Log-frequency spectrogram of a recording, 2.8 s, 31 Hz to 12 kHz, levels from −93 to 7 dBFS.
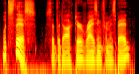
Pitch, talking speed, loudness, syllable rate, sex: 100 Hz, 195 wpm, -21 LUFS, 4.7 syllables/s, male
